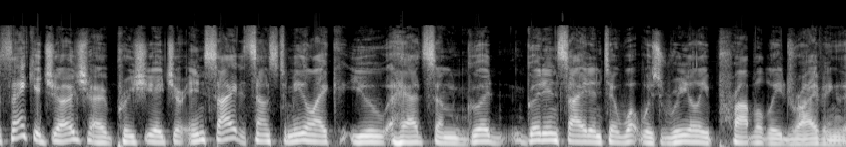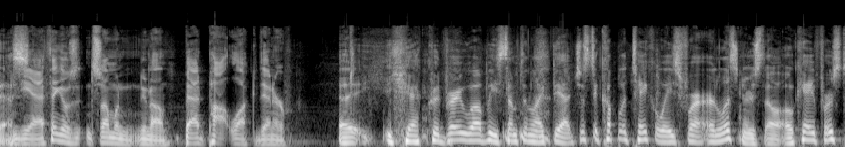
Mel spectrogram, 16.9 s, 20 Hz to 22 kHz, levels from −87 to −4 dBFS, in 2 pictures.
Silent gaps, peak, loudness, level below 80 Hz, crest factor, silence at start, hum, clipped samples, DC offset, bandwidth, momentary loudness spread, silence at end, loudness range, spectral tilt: none; -4 dBFS; -18 LUFS; -42 dBFS; 14 dB; 0 s; none; under 0.1%; under 0.1%; 12 kHz; 6 LU; 0.05 s; 4 LU; -5 dB/octave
